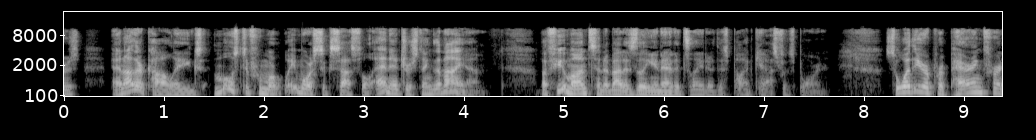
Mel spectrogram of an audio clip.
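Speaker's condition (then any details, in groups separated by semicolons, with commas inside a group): No condition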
